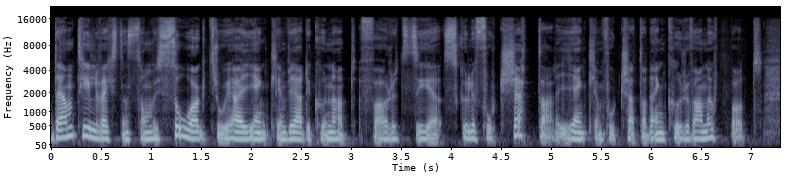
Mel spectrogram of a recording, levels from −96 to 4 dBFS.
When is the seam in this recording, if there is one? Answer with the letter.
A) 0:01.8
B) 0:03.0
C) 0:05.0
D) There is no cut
C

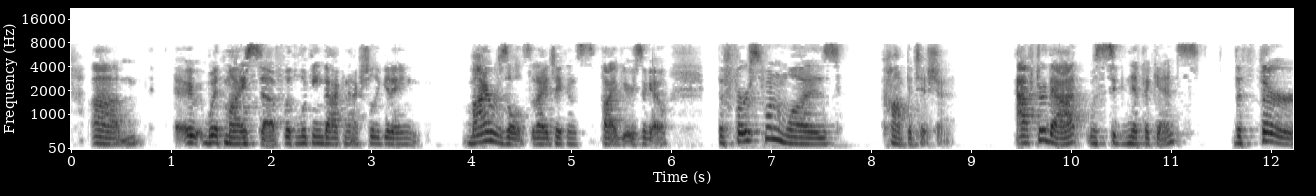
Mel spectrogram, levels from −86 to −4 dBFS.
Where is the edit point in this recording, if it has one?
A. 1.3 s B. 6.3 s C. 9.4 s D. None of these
B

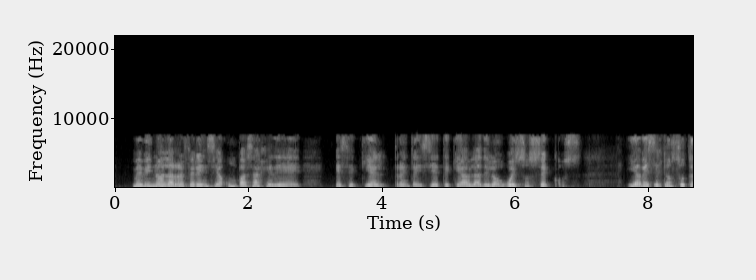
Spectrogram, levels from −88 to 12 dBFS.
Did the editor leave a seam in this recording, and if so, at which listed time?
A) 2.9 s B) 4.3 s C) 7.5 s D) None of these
C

